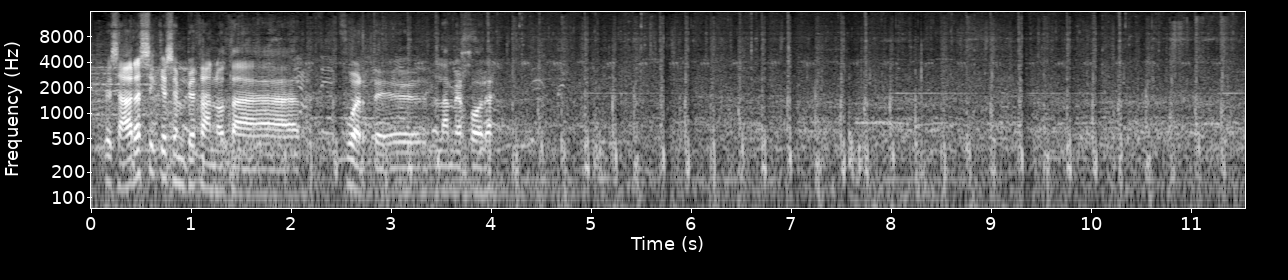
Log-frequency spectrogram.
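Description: Quick footsteps run over stone.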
